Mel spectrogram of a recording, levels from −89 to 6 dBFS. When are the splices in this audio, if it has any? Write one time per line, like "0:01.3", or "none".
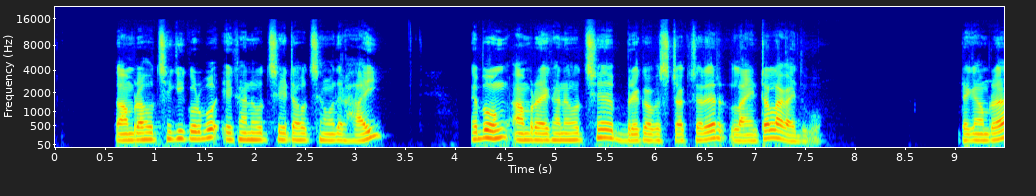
none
